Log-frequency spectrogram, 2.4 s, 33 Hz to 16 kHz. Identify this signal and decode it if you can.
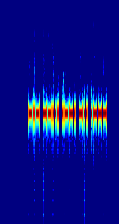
Morse code, heard as a keyed tone, about 51 wpm, 700 Hz. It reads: K7PDJ
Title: USA Call Signs - 5 Characters - 50wpm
